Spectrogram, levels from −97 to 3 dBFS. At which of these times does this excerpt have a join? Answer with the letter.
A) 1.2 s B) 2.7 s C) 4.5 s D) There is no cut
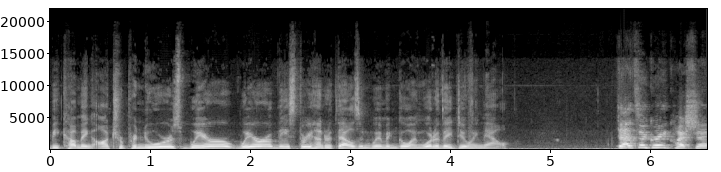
C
